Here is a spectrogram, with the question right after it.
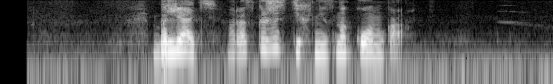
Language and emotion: Russian, angry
